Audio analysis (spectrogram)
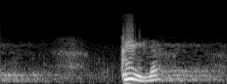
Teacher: واذا قيل لهم، طبعا ازاي اهي قيل، طلع القاف دي قاف مكسوره، هي القاف دي مفخمه لكن لانها مكسوره بتبقى اخر درجات التفخيم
